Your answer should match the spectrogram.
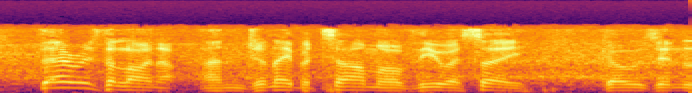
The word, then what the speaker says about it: Jeneba Tarmoh: TARMOH of the USA, Jeneba TARMOH, and it is pronounced Jeneba TARMOH, actually, not Jeneba or Geneva.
